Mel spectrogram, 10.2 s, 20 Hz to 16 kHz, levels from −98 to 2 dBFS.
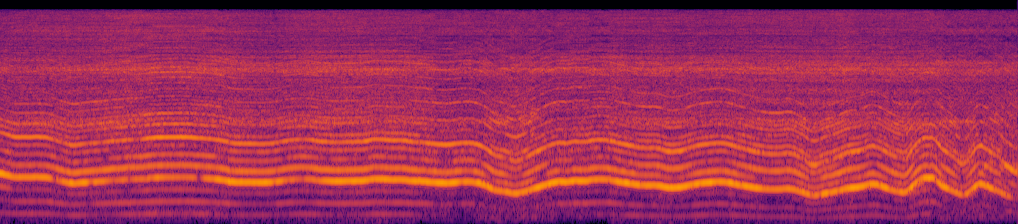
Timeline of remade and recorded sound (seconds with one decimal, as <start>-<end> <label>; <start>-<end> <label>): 0.0-1.3 recorded; 1.3-2.3 remade; 2.3-4.2 recorded; 4.2-6.1 remade; 6.1-9.3 recorded; 9.3-10.2 remade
